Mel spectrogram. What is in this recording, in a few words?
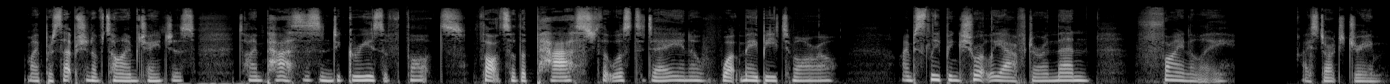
Natural Accent Book Naration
